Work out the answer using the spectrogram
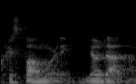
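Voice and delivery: very soft, low, hushed, seductive sultry voice. Asked to take the line again from the top with sultriness: sultry. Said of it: "I want to hear the sultriness".

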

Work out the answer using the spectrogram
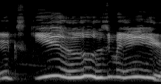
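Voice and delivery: put-on voice squeezed up very high. Recalling how a cartoon voice sounded: Urkel voice.

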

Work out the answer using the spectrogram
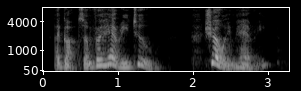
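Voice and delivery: ordinary delivery

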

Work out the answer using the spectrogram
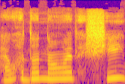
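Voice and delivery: very high, terrible, deliberately bad put-on voice. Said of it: "I'm doing a terrible impression".

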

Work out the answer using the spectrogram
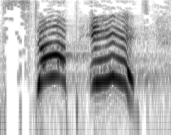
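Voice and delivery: very high, piercing scream. Telling a story about a friend's dream, quoting his wife waking him; imitating a scream.

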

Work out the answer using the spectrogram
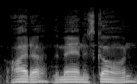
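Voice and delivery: ordinary talk

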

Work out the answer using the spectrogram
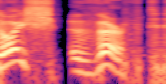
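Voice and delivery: put-on German name said with Russian accent. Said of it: "say this probably in a Russian accent versus a German one".

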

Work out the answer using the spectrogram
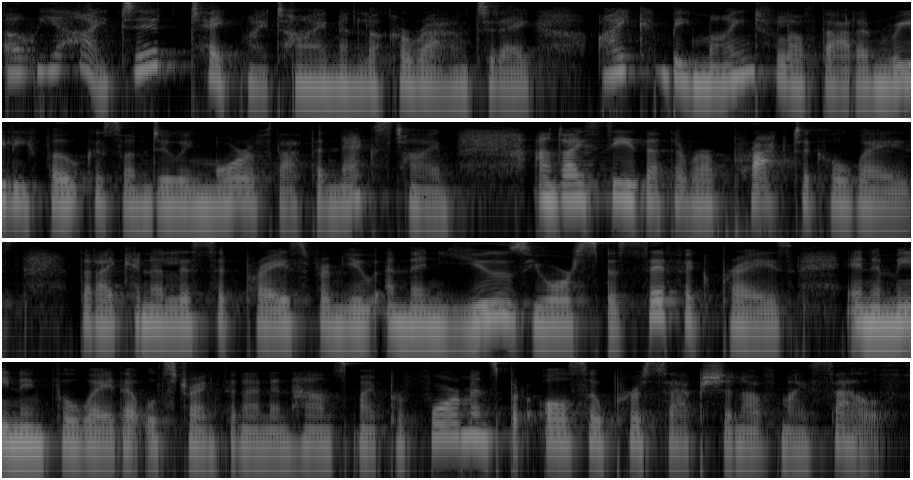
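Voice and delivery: usual speaking voice

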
